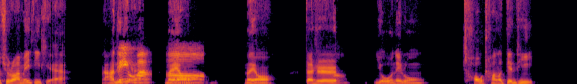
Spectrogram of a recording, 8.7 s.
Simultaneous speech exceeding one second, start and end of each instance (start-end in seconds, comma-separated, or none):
1.7-3.0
